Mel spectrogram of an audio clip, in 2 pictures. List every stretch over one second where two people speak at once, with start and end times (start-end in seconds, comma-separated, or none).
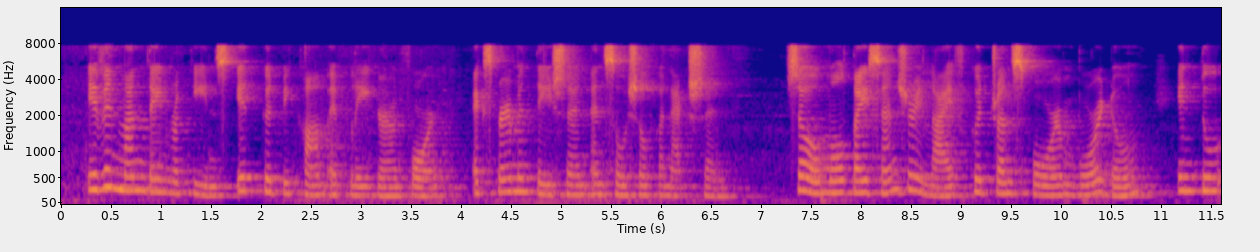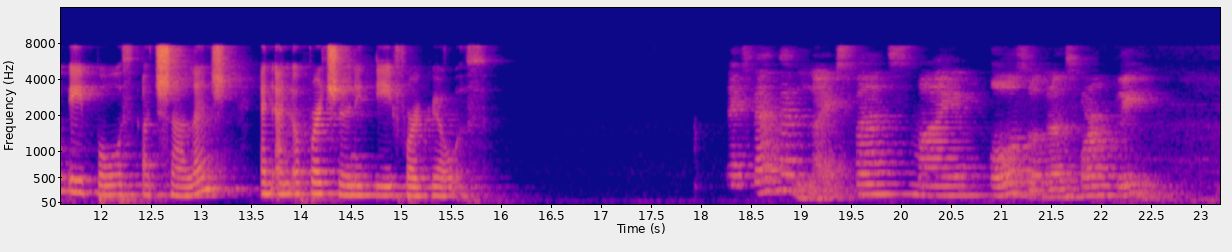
none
